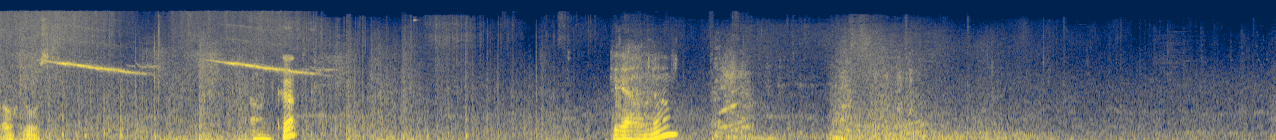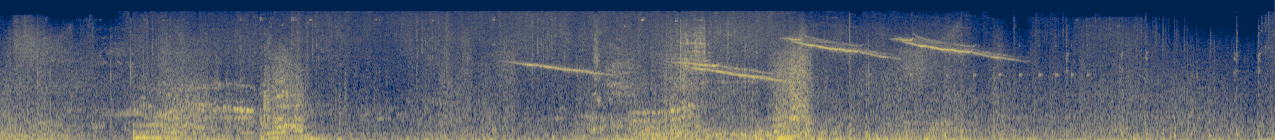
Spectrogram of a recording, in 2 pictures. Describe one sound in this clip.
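Magical spell effects whoosh and crackle in a video game.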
